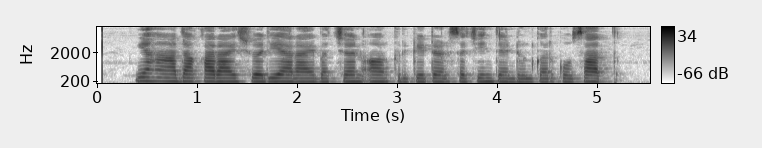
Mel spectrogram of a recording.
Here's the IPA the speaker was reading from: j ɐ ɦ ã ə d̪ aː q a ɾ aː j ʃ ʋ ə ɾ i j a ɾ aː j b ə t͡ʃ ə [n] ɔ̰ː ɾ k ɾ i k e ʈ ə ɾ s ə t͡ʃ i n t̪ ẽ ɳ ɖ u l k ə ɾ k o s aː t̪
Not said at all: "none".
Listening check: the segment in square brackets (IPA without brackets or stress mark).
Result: n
